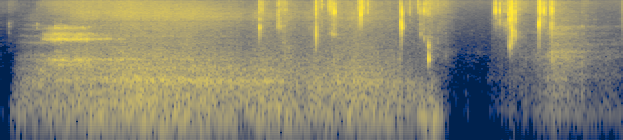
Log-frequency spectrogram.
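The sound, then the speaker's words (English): Wet ASMR mouth noises with lip smacking: a long, steady stretch of squishy, chewing-like sound, then a short silence and a few sharp, moist smacks and clicks. “Lip smacking. Oh, it's the worst. And that's actually something that my friend Jason also, he calls me king of mouth noise. I'm going to do some ASMR.”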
